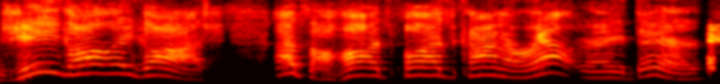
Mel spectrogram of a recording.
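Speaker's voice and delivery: high, comical, corny voice. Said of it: "he talks like the stereotypical Caucasian".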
